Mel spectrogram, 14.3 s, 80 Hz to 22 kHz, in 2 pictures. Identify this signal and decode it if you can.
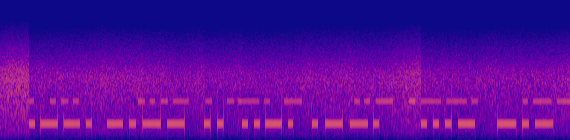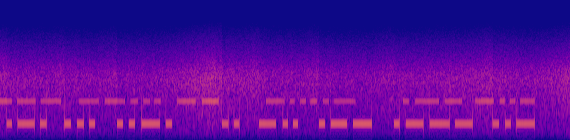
Morse code, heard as a keyed tone, hand-sent with a straight key, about 16 wpm, 550 Hz, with radio static and a weaker station near 1200 Hz. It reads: PYIFP VKRSF IDWJU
